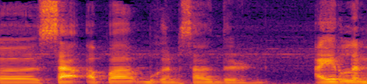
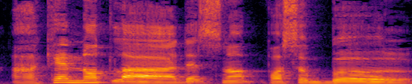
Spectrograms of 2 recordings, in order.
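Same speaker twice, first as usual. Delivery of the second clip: put-on slow, drawn-out Singlish accent; Singaporean English; much slower than usual. Son imitating dad refusing, Singaporean English. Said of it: "bokap gue itu Inggrisnya Inggris Singapura".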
